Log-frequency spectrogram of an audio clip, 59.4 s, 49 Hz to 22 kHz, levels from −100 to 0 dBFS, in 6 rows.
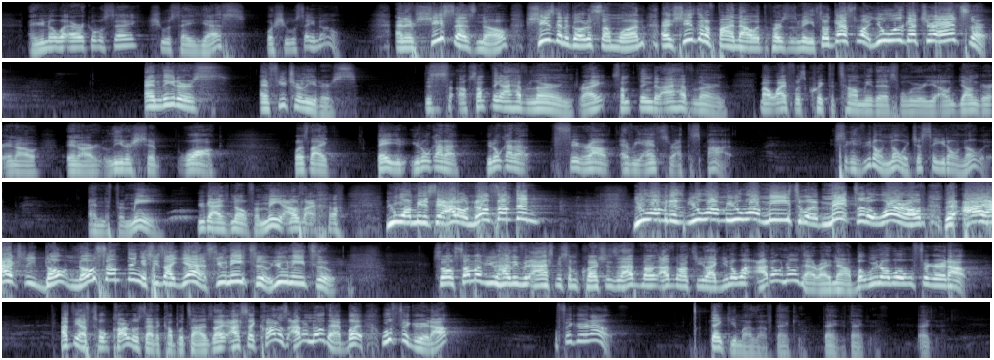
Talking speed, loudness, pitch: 230 wpm, -15 LUFS, 165 Hz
